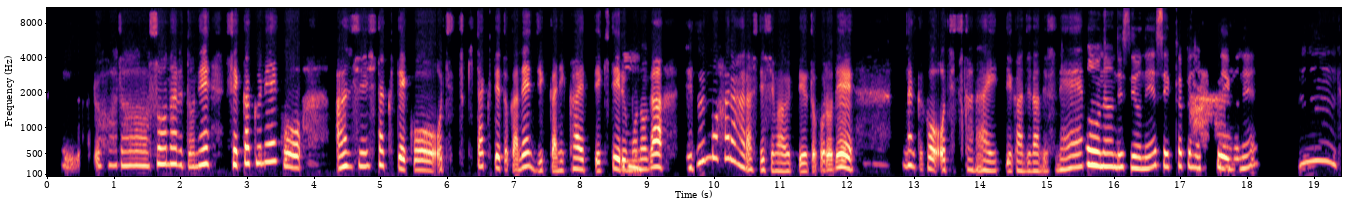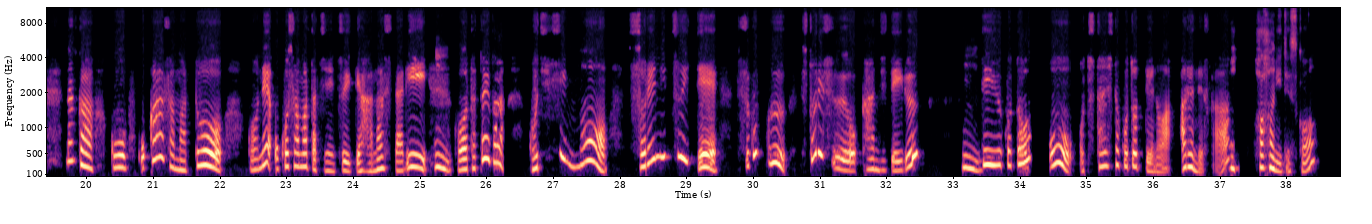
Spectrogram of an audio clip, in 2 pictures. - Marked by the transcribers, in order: none
- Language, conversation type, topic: Japanese, advice, 旅行中に不安やストレスを感じたとき、どうすれば落ち着けますか？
